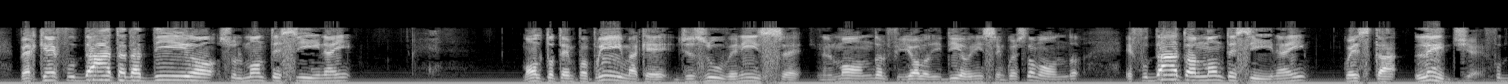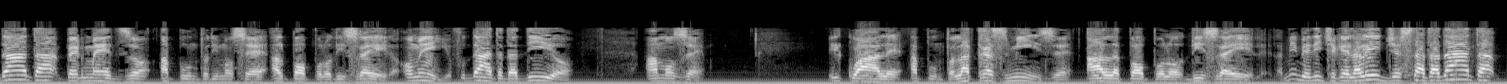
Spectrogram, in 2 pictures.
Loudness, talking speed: -9 LUFS, 135 wpm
